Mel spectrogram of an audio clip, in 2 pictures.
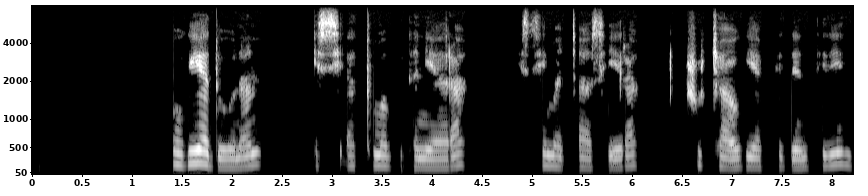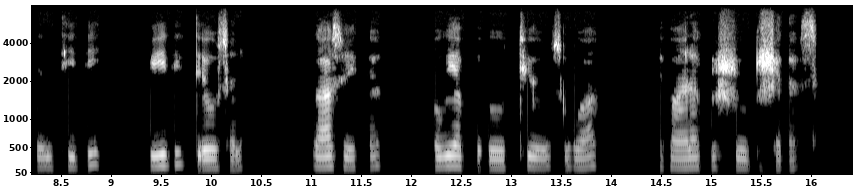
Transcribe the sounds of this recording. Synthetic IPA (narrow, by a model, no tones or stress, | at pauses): ʔɔɡɪjɐd̪o̞ːnɐn | ɪsːɪɐt̪ːʊmɐbɪt̪ʰɐnɪjaːɾɐ | ɪsːɪmɐt͡ʃʼːaːseːɾɐ | ʃʊt͡ʃːaːɔɡɪjɐpːɛd̪ɛnt̪ʰːɪd̪ɪd̪ɛnt̪ːiːd̪ɪ | biːd̪ɪd̪ɛʔo̞ːsɔnɐ | ɡaːsɔjkːɐ | ɔɡɪjɐpːɛʔo̞ːt̪ːɪjosʊwaː | ɛfaːnɐkɔʃɪjoɡɪʃːɐt̪aːs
